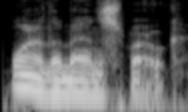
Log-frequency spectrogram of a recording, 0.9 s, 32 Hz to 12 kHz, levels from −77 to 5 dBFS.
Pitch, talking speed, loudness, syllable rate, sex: 90 Hz, 320 wpm, -16 LUFS, 8.2 syllables/s, male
